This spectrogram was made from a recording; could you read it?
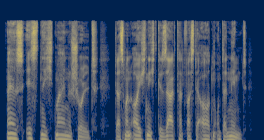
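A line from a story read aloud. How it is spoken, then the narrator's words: Calm explanation. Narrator (German): erklärte Sirius ruhig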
